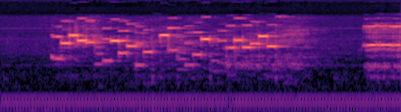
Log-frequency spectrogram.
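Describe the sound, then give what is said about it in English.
A telephone rings with a bright electronic melody of quick chiming notes for a few seconds, pauses briefly, then starts ringing again over a steady low hum. No one speaks. “Oh, ring, ring. Hello, Jamie's dating service.”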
